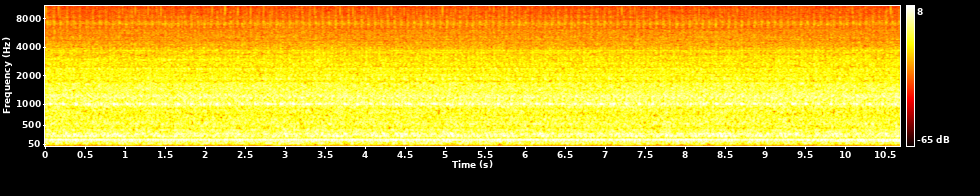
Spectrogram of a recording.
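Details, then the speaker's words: 2003 Acura TL Type S 3.2L V6 at idle with P0300, P0301, P0302, P0304 codes; during cylinder RPM drop test, unplugging cylinder 1 coil changes nothing. Steady idle with slightly uneven loping beat; cylinder 1 dead. "so it seems that number one is the one that's actually being affected by either a four fact that's fa"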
